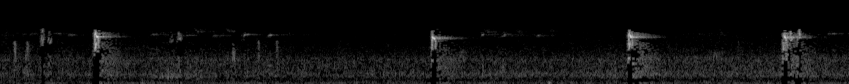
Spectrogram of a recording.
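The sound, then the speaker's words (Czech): A Syrian woodpecker gives four sharp, high calls spaced a few seconds apart. They ring out clearly over a low, steady background of outdoor noise, and no voices are heard. “To probíhá v březnu, kdy oba ptáci v páru bubnují a ozývají se křikem.”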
